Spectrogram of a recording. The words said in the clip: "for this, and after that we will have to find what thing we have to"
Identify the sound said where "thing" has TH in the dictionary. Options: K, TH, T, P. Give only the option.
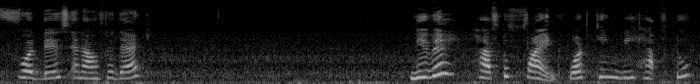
T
